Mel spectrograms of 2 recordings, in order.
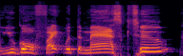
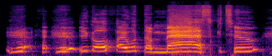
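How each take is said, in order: First: Said in the usual way. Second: Slower and louder through laughter; laughing. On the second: Real, not acted. Streamer mocking masked fighters, laughing repeat. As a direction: laugh while asking it again.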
